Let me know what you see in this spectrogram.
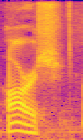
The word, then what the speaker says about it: Irish: Irish whiskey, or as my family in Louisville pronounces it, Arsh.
